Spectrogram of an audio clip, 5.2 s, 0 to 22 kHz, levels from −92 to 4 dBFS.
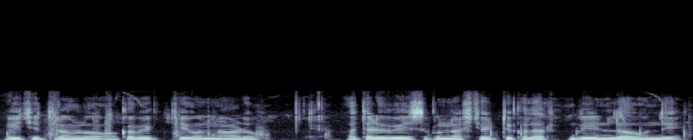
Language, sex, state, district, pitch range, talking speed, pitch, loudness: Telugu, male, Telangana, Mahabubabad, 135-140 Hz, 140 wpm, 140 Hz, -16 LUFS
